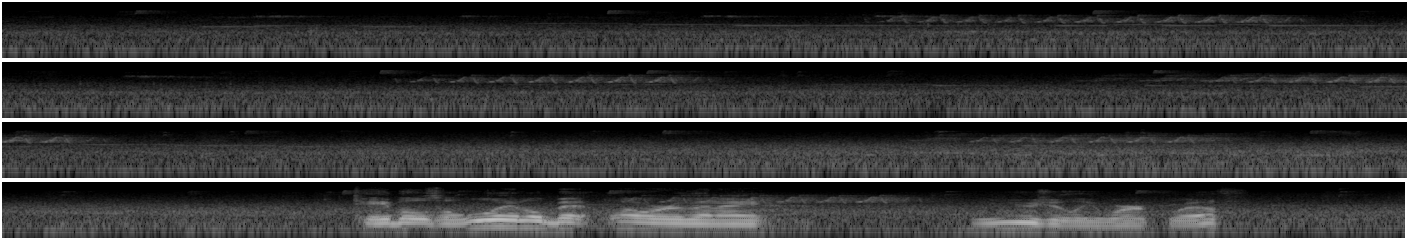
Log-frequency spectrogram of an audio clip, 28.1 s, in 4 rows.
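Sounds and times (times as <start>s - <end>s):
background noise: 0.0s - 28.0s
songbird trilling: 4.3s - 6.6s, 8.9s - 10.7s, 12.4s - 15.4s, 18.6s - 22.1s, 22.7s - 27.2s
high bird chip notes: 18.6s - 27.2s.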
